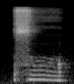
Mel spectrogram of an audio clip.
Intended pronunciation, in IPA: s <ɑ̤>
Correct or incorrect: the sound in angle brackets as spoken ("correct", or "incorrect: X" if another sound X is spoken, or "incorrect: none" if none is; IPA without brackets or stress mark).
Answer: incorrect: ɔ̤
